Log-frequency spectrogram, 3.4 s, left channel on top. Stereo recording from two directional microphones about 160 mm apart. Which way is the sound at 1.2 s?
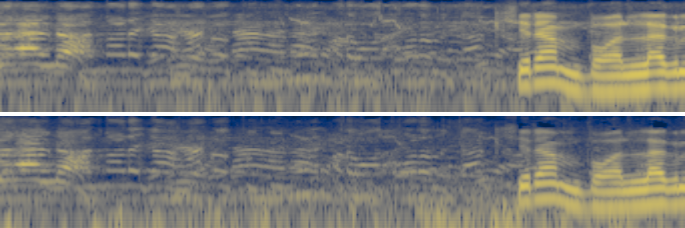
45° left (ahead or behind).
